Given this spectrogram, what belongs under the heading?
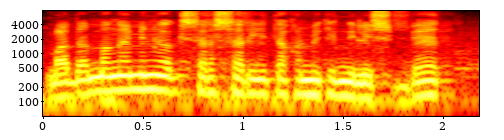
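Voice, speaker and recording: A man's voice: fairly high pitch, fast, a little mellow, slight background noise, lightly acted. A man playing a deferential subordinate who reports to his boss in an audio drama.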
